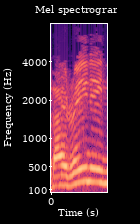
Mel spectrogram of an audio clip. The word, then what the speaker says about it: eirene: But eirene means to be one in its root meaning in Koine Greek. E-I-R-E-N-E, long E, eirene.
